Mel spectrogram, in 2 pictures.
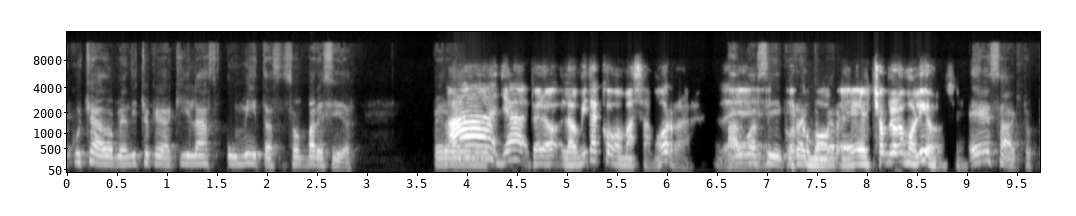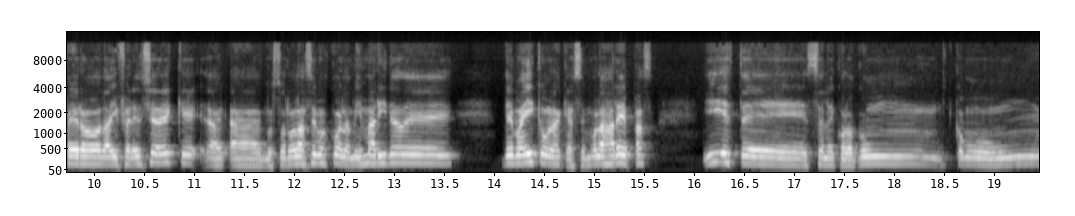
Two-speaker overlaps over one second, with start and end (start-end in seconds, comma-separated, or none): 6.6-7.8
